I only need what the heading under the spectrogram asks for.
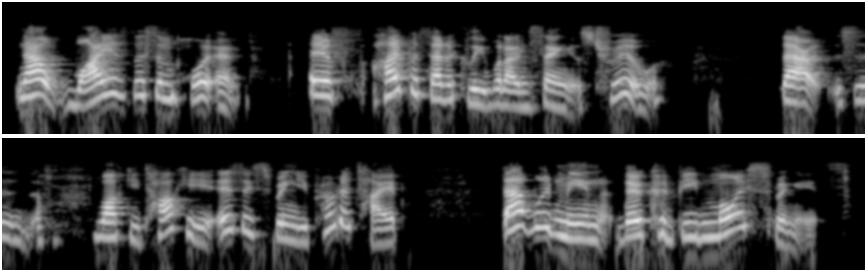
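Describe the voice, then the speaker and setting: A sharp-toned, fairly high voice belongs to this young woman making fan theory videos. She thinks aloud in casual, emphatic conversation, and her home recording is lo-fi and slightly muffled.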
